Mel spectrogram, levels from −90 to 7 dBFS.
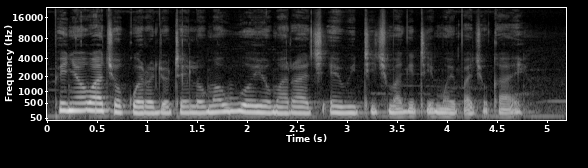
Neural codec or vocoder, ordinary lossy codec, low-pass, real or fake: vocoder, 44.1 kHz, 128 mel bands every 256 samples, BigVGAN v2; none; none; fake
